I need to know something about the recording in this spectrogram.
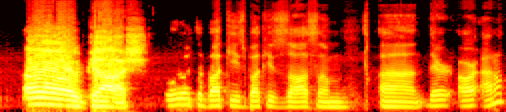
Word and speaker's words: Buc-ee's: We went to I'll say it right, Buc-ee's.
